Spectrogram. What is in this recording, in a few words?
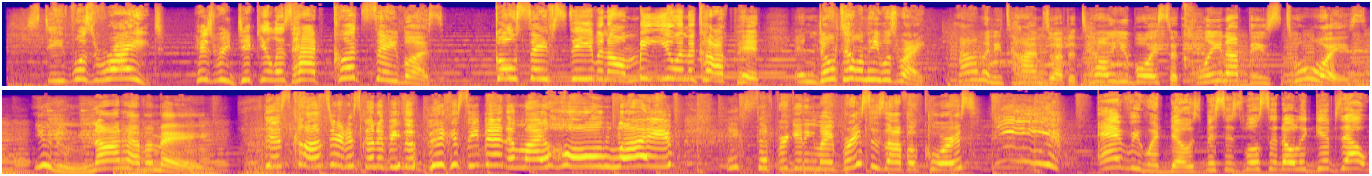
Animation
